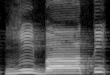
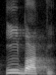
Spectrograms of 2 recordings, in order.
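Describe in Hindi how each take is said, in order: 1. यह अक्षर 'y' की ध्वनि से शुरू होता है, यानी 'yee'। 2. यह अक्षर सीधे 'ee' स्वर से शुरू होता है। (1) "तो यहां पर क्या पढ़ना है?" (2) "तो ई बाती गलत है"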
